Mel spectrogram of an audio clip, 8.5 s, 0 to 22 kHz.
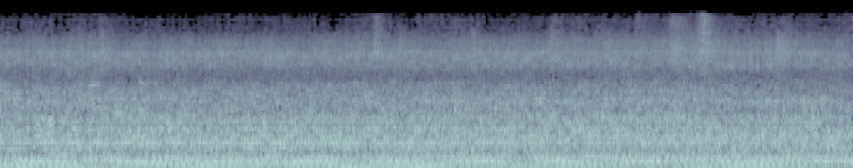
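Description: Steady low hum of railway machinery with a constant mid-pitched tone, as an EF81 electric locomotive creeps slowly along the platform track during a locomotive change.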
